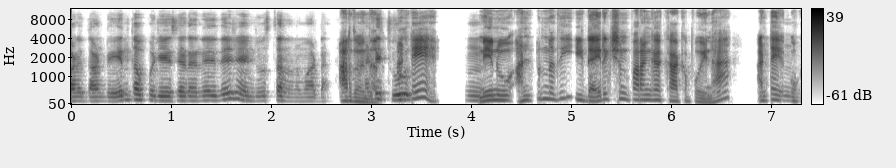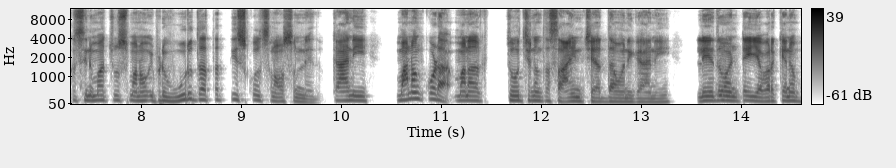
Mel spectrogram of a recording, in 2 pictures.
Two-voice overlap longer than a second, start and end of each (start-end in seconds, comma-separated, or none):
none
